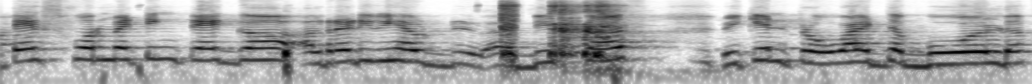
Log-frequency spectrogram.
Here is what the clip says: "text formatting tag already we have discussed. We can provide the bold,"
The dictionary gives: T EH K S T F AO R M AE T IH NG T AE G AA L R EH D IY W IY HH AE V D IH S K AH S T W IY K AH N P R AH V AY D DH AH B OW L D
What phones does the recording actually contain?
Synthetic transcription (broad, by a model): T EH K S T F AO R M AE T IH NG T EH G AA L R EH D IY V IY HH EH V D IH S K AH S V IY K AH N P R AH V AY D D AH B OW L D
